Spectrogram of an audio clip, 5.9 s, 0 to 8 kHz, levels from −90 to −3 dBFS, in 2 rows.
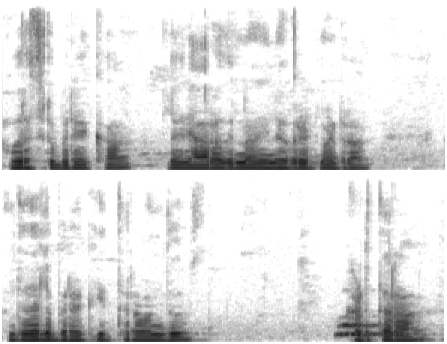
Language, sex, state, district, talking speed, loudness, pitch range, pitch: Kannada, male, Karnataka, Bellary, 110 wpm, -20 LUFS, 130-140 Hz, 135 Hz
